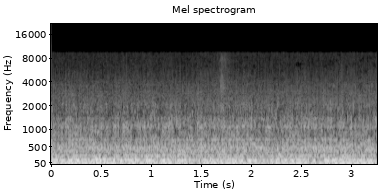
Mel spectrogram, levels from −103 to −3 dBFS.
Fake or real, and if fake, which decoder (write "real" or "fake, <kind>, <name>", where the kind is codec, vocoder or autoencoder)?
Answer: fake, vocoder, BigVGAN v2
